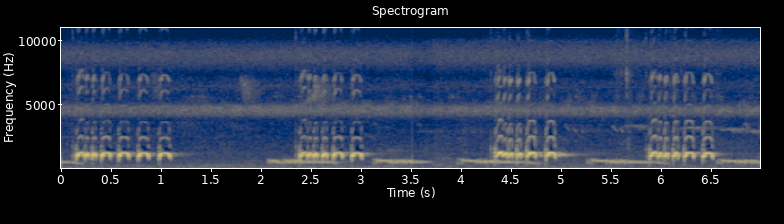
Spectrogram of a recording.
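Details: Local zebra dove in sustained active song for bird trapping: repeated quick rattling coo phrases trading with deeper, longer sliding coos from a second dove, over low background rumble and a constant electronic whine.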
